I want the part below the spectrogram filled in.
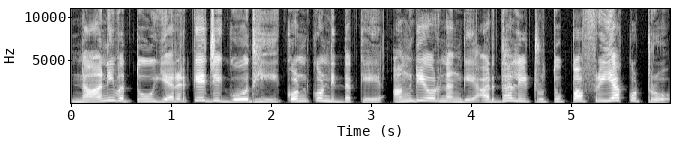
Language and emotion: Kannada, happy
